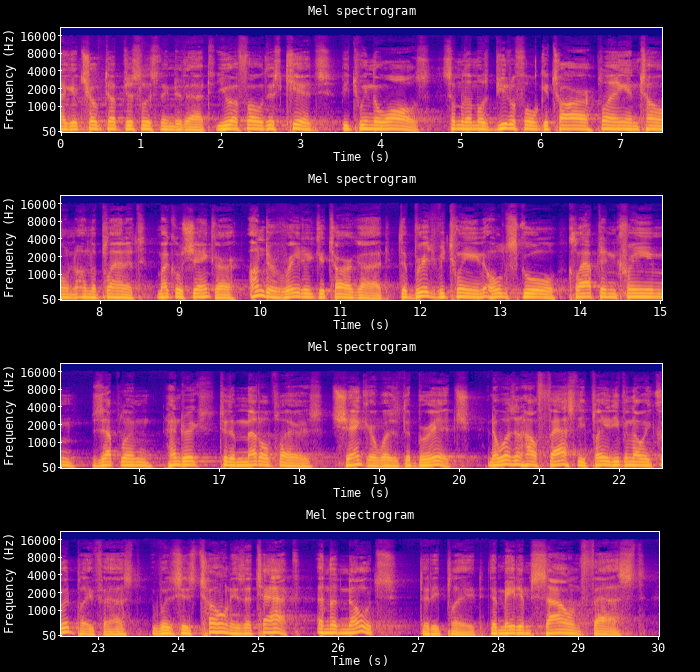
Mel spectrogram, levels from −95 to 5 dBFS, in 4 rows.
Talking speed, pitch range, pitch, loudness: 155 wpm, 110-135 Hz, 125 Hz, -13 LUFS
